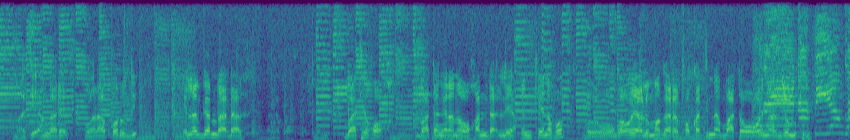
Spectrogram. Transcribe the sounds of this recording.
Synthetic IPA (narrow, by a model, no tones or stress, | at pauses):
batiaŋɡaɾewaɾapoɾodielalɡaɾnɾadal | batikobataŋɡiɾanakoxandalːejakinkenafop̚oɡʷaojalumaɡaɾefokːatinaɓatokɔinald͡ʒomtin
